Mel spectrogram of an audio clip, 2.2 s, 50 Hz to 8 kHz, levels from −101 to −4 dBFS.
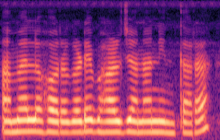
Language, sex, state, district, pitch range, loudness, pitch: Kannada, female, Karnataka, Bidar, 225-235 Hz, -14 LUFS, 230 Hz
